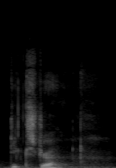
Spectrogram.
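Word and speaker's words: Dijkstra: the simplest case of dexra yeah also I know I'm pronouncing Textra wrong it's just that's how my friends pronounce it yeah yeah yeah okay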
